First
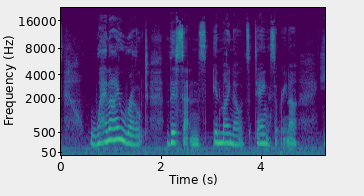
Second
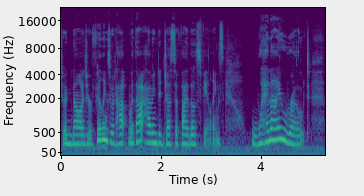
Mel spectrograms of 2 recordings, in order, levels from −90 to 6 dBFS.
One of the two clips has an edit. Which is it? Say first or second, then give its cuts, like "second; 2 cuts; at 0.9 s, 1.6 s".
first; 1 cut; at 3.8 s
